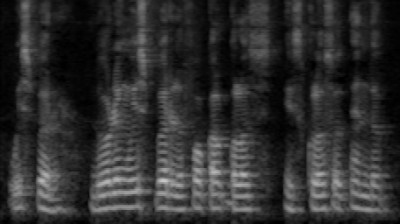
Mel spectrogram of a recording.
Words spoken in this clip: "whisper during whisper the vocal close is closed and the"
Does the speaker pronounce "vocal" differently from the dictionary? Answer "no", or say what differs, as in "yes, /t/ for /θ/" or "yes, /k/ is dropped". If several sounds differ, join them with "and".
yes, /f/ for /v/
